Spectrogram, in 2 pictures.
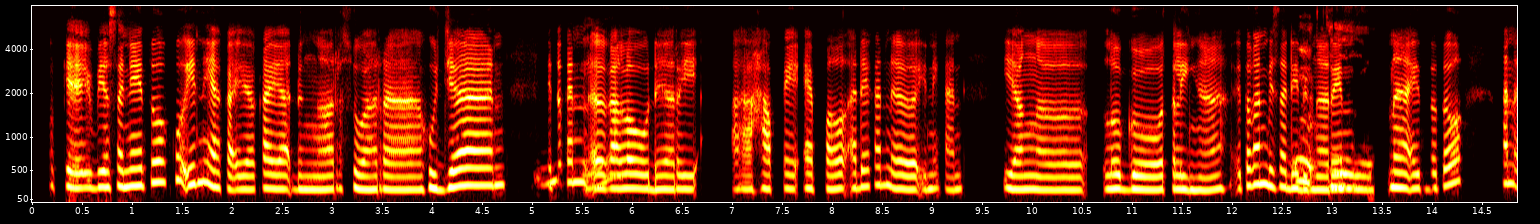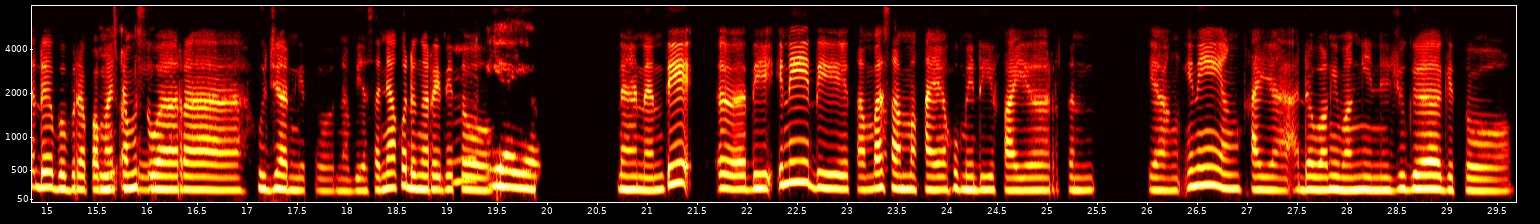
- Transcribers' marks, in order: in English: "humidifier"
- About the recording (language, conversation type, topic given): Indonesian, podcast, Apa yang paling sering menginspirasi kamu dalam kehidupan sehari-hari?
